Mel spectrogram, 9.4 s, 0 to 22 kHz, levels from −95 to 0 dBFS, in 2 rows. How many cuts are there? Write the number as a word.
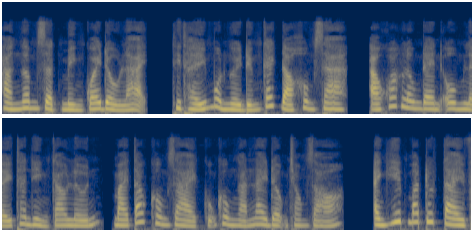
two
